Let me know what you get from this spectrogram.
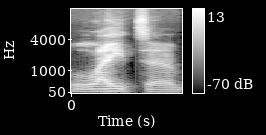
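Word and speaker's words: pendente lite: temporary restraining order, or pendent lite in Latin, which is basically it's relief pendent lite, which is or some people pronounce it lita because it's spelled L-I-T-E, but basically pending litigation, which basically means this is the relief.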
